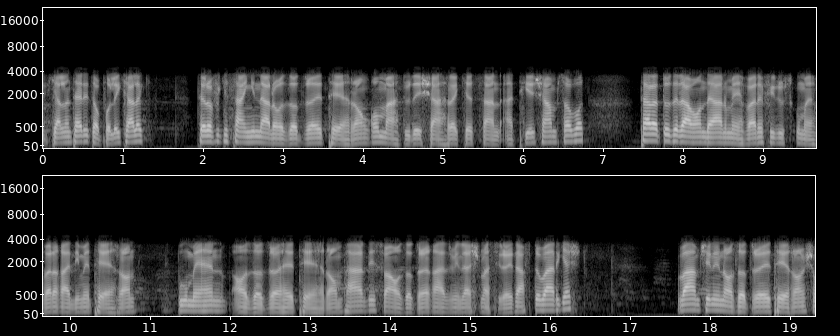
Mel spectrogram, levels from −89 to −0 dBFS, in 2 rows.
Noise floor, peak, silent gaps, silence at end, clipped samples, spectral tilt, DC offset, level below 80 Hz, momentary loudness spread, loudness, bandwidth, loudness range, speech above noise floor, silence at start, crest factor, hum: -68 dBFS; -6 dBFS; none; 0 s; under 0.1%; -2 dB/octave; under 0.1%; -60 dBFS; 7 LU; -26 LUFS; 4.7 kHz; 3 LU; 41 dB; 0 s; 22 dB; none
